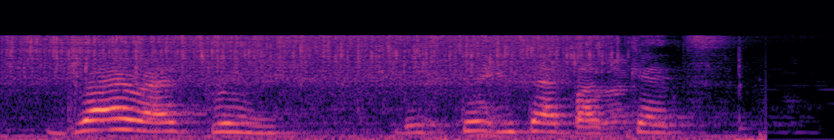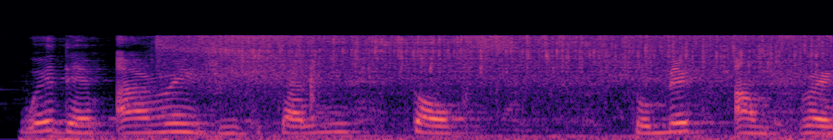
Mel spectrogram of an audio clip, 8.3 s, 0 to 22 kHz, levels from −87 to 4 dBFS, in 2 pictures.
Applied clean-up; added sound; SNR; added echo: none; Sink (filling or washing) / Water; 7 dB; reverberation time 0.7 s.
